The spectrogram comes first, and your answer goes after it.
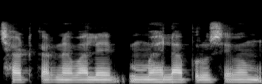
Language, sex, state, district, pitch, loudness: Hindi, male, Bihar, Jahanabad, 110 Hz, -16 LUFS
